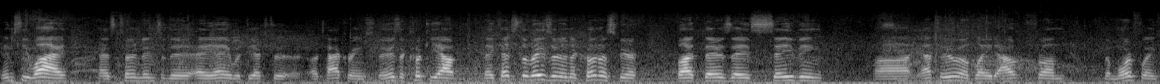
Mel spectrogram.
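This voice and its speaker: A man casting live esports play-by-play, calling a team fight in fast, rising bursts, tired and with his voice a bit worn late at night. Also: on the high side, fairly even intonation, noisy background. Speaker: esports caster. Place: at home, streaming late at night.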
